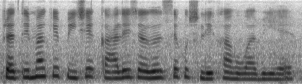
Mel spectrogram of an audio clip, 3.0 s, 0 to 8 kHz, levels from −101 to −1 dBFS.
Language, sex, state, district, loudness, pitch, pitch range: Hindi, female, Arunachal Pradesh, Lower Dibang Valley, -19 LUFS, 235 Hz, 205-265 Hz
